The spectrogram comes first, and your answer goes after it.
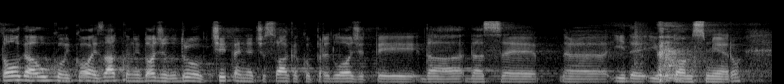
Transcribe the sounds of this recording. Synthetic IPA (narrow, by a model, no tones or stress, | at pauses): t̪o̞ɡauko̞likoo̞ʋajzaːkonid̪o̞ːd͡ʒed̪o̞d̪ɾuɡo̞ɡt͡ʃit̪aɲat͡ɕesʋakako̞pɾe̞d̪lˠo̞ʒit̪id̪ad̪ase | id̪eiut̪o̞msmjeːɾu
